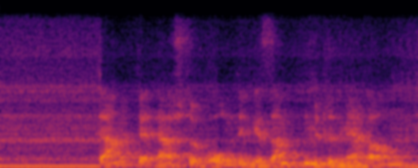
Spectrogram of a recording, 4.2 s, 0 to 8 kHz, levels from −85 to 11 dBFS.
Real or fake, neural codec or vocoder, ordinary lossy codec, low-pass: real; none; AAC, 48 kbps; 7.2 kHz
